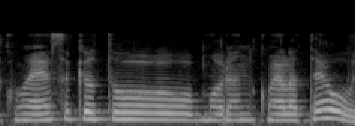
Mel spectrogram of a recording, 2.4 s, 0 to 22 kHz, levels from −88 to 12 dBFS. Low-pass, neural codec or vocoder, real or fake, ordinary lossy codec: 7.2 kHz; none; real; none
